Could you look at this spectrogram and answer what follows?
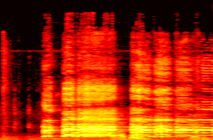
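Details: A practice crowing contest for kukuak balenggek chickens in Panyakalan, Solok. Loud, bright crows begin after half a second and continue in overlapping bursts, with a spoken voice gliding beneath them.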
